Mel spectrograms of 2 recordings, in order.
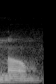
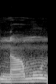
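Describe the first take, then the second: First: The word ends without a final vowel. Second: The word ends with an added 'u' vowel. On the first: The speaker calls it right. "ये silent रहेगी औंकड़" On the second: The speaker calls it wrong. "ये नामू नहीं होगा"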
